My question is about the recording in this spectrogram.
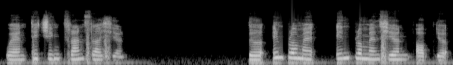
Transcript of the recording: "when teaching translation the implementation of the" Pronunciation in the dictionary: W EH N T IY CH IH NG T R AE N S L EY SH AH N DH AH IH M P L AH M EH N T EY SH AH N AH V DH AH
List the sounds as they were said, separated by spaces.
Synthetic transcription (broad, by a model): W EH N T IY CH IH NG T R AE N S L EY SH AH N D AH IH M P L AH M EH N S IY AH N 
